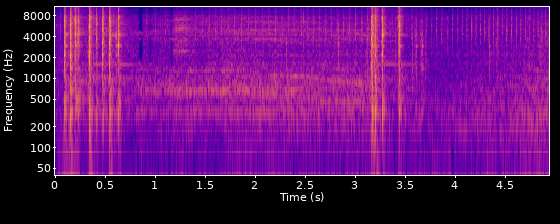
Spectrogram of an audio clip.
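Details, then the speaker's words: Super73 R electric fat-tire bike on a dirt trail: after an unexplained rattle, short bursts of rapid clacking, then a falling motor whine. The motor was spinning freely without driving the rear wheel, cause unknown. "the motor was spinning but the tire was not engaged so no idea what that's all about how why but it happened"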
